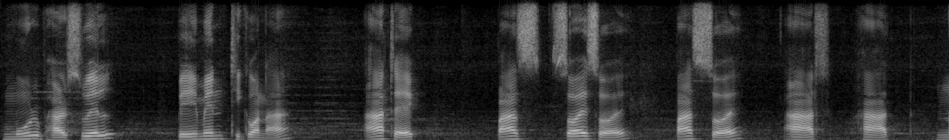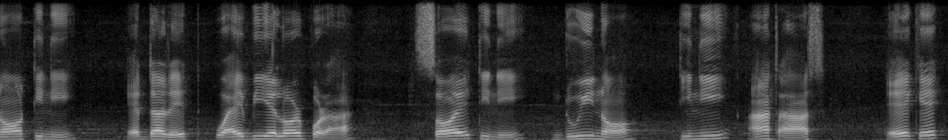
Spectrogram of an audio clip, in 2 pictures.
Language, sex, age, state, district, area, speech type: Assamese, male, 30-45, Assam, Dhemaji, rural, read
